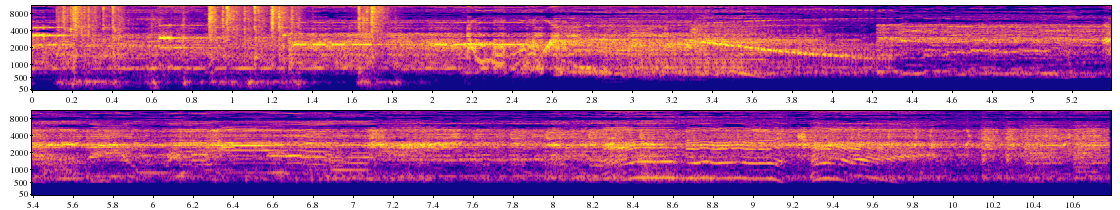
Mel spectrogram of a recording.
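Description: Kamen Rider Zi-O DX Ziku-Driver toy belt with a Geiz Ridewatch inserted, played through its small built-in speaker. There are a few sharp clicks as it is set and operated in the first two seconds. Then its electronic transformation jingle plays, with the announcer voice calling 'Kamen Rider Geiz!' and, near the end, 'Armour Time!'.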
